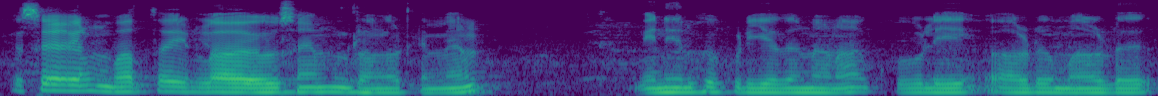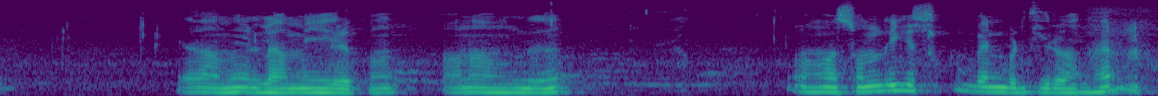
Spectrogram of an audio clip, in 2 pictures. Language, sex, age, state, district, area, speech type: Tamil, male, 30-45, Tamil Nadu, Sivaganga, rural, spontaneous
